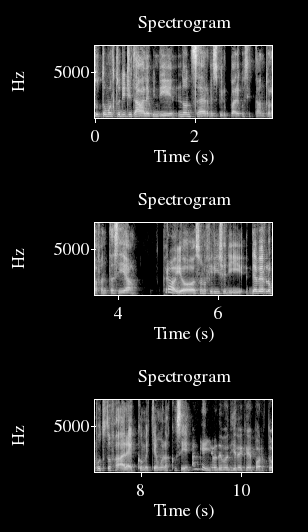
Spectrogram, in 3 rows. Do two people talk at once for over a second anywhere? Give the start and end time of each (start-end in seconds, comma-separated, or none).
none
